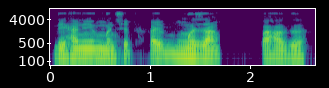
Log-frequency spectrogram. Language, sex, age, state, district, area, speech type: Bodo, male, 18-30, Assam, Baksa, rural, spontaneous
